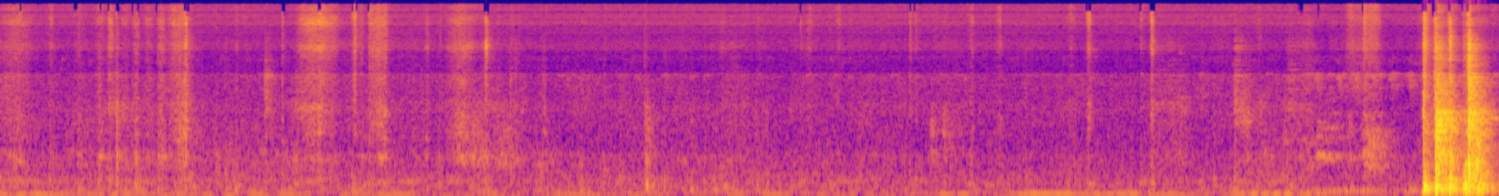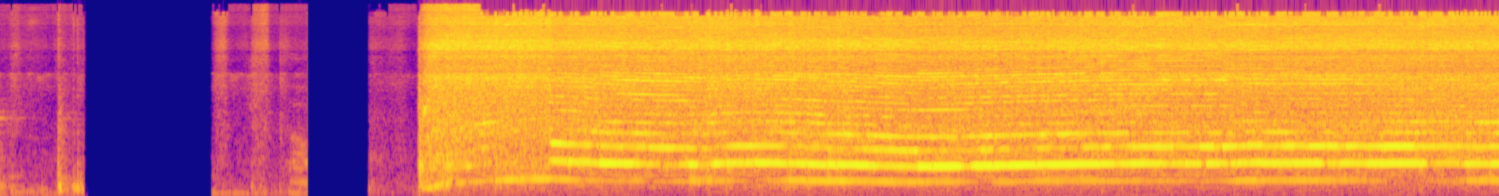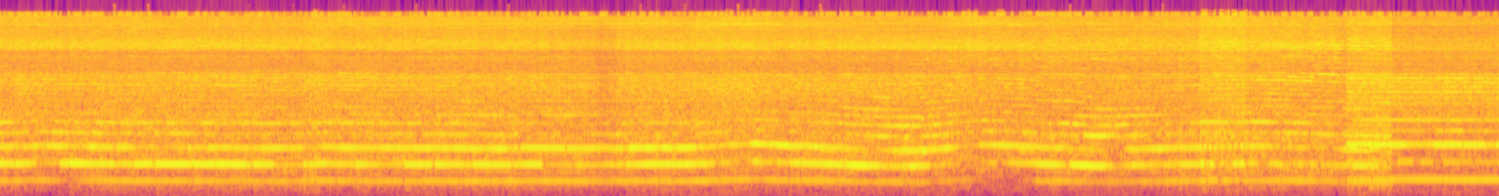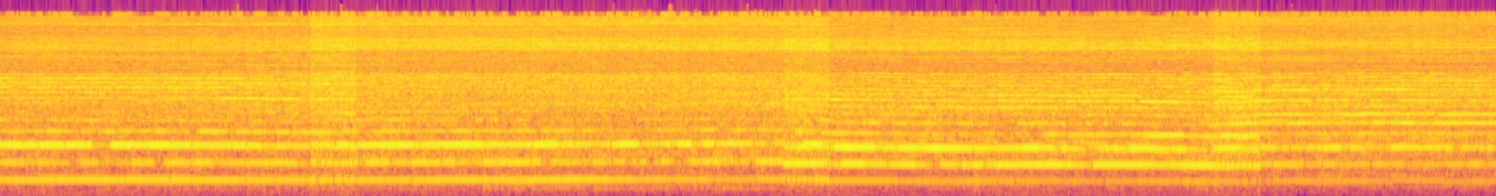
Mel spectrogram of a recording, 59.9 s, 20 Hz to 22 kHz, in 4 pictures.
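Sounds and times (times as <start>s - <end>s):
circular saw whining: 19.2s - 59.9s.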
